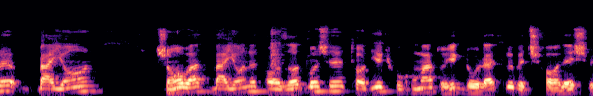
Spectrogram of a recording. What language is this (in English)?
Persian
